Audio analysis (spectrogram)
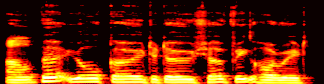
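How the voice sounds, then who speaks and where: A man's voice: medium pitch, unhurried, warm tone, muffled recording, pitched above the performer's own voice, natural voice. A man voicing an indignant, disapproving hippopotamus in a children's storybook, exclaiming and scolding. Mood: friendly, suspicious.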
